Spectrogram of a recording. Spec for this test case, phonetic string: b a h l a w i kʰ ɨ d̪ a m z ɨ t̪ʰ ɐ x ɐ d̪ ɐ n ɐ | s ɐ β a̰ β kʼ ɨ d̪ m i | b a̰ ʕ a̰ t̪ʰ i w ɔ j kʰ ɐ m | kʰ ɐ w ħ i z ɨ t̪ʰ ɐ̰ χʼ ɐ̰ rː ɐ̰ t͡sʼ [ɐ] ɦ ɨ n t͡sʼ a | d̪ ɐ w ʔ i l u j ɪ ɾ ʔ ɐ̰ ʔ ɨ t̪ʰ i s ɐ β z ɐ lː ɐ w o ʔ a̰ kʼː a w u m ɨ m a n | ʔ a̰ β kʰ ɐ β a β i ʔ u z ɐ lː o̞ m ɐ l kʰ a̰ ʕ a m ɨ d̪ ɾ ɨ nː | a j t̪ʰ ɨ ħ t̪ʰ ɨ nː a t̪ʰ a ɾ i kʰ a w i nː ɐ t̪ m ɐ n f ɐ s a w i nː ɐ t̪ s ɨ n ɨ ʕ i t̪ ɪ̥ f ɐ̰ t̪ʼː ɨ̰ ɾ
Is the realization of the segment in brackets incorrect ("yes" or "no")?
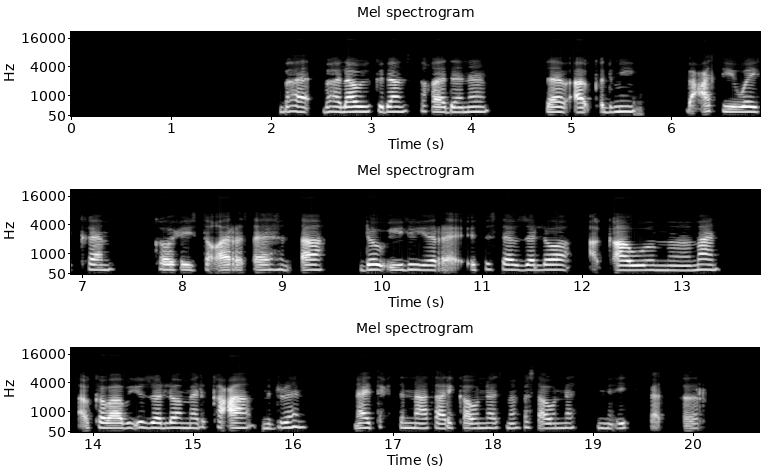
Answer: no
